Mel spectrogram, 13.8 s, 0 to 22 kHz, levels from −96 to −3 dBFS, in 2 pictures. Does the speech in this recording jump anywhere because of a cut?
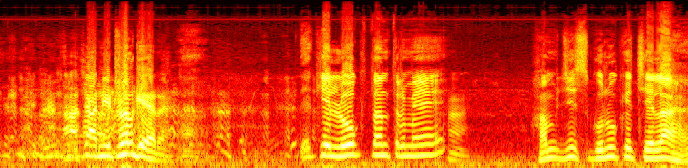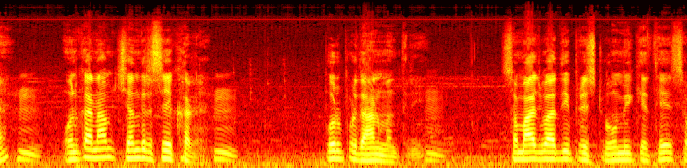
no; 0 cuts

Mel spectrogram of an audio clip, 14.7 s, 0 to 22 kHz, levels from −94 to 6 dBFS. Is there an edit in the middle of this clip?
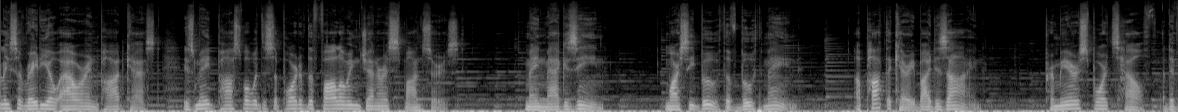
no; 0 cuts

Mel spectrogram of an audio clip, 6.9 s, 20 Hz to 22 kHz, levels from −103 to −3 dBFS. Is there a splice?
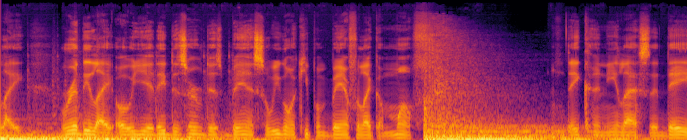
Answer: no; 0 cuts

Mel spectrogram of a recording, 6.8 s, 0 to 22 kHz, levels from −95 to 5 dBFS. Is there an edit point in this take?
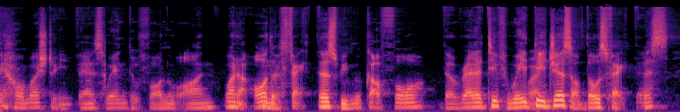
yes; 1 cut; at 1.0 s

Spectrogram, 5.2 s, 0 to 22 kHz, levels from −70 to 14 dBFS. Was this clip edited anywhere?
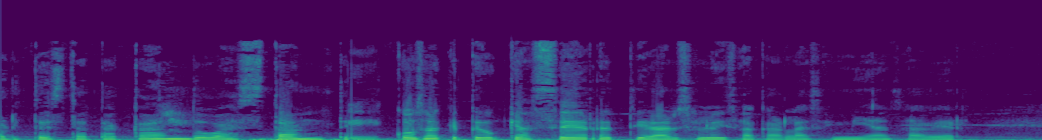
yes; 1 cut; at 1.8 s

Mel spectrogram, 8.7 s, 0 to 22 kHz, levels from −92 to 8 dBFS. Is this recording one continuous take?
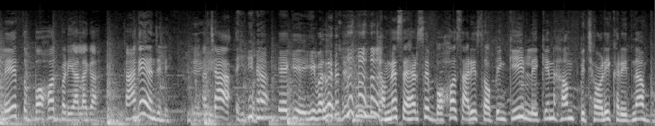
no; 1 cut; at 5.1 s

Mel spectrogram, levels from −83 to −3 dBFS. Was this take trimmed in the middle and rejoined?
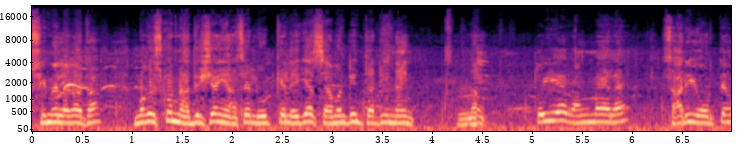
yes; 1 cut; at 4.4 s

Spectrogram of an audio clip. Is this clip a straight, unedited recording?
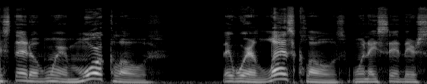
no; 1 cut; at 3.4 s

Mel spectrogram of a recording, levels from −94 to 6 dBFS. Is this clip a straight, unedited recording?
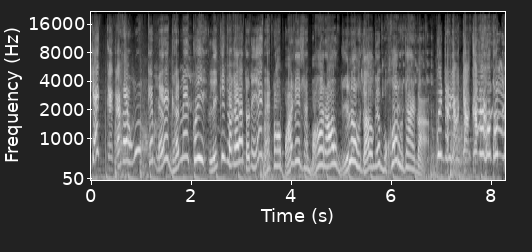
no; 2 cuts; at 3.4 s, 6.8 s

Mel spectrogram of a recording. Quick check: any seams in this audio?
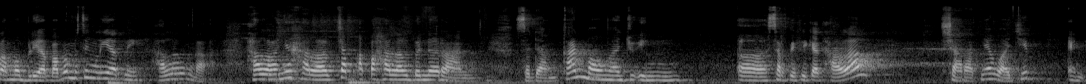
no; 0 cuts

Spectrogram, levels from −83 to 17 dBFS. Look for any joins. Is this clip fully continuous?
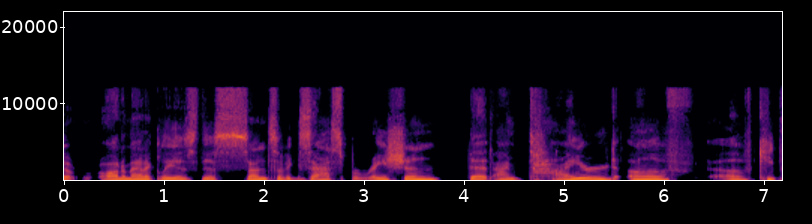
yes; 0 cuts

